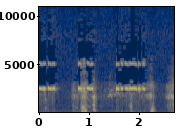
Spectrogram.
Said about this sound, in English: is that the smoke alarm going off? No. No, that's just the Captain Crunch whistle.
